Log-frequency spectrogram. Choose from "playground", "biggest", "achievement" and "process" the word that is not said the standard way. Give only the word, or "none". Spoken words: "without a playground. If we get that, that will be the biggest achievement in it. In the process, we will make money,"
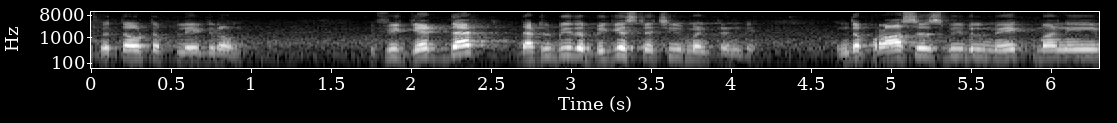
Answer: none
